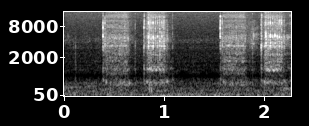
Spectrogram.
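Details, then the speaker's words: Canon EF 50mm f/1.4 lens, in use for over a year and with full-time manual focus, making autofocus motor noise: short bursts of high, scratchy whirring about a third of a second each as it hunts focus; owner unsure why it sounds so odd in videos. "the auto focus noise and i'm not sure why it's so weird in uh videos"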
